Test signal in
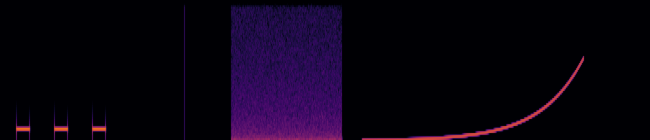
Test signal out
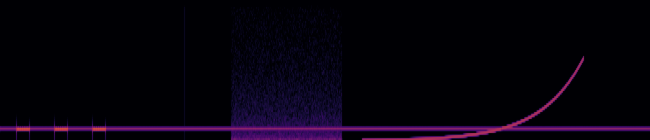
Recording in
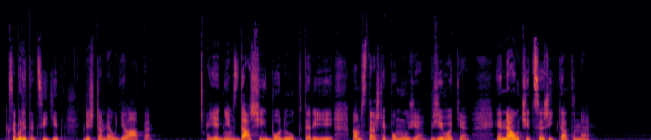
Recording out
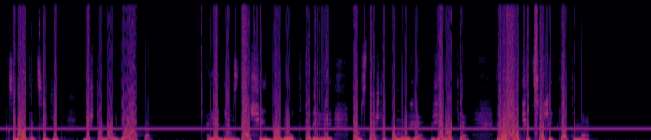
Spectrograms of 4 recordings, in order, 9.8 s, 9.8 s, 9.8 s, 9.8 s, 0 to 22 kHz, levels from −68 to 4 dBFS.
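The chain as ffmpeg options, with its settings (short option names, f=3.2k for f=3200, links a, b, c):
-af "aeval=exprs='val(0)+0.0224*sin(2*PI*1900*n/s)':c=same,aeval=exprs='(mod(5.62*val(0)+1,2)-1)/5.62':c=same,volume=-8dB"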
